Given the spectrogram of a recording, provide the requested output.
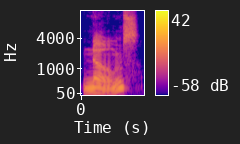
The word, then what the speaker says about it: Gnomes: the triple G here, the Gastonia Garden Gnomes. Uh so triple G in spelling but not in pronunciation.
